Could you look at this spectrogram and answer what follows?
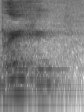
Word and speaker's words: Röntgen: Entonces, este tubo de rayos X, que ya fue precisamente la gran invención de Wilhelm Röntgen, o Wilhelm Röntgen, pronunciado bien, vamos a estudiar un esquema simplificado de cómo es que funciona.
